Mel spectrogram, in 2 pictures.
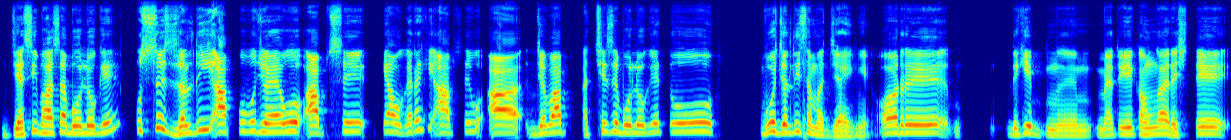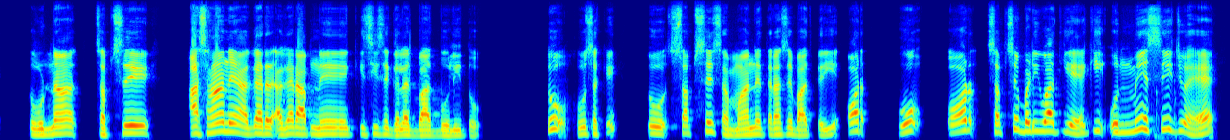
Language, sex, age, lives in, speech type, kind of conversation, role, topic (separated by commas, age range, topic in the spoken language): Hindi, male, 40-44, India, conversation, advice, advisor, परिवार की मुलाकातों में रिश्ते खराब किए बिना अपनी सीमाएँ कैसे तय करूँ?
